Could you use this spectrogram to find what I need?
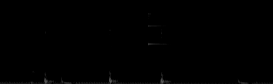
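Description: Sword blows land in quick succession, with sharp hit sounds.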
